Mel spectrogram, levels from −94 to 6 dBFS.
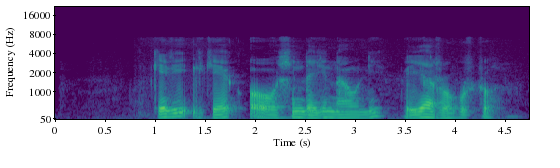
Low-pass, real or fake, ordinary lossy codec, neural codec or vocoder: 7.2 kHz; real; none; none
